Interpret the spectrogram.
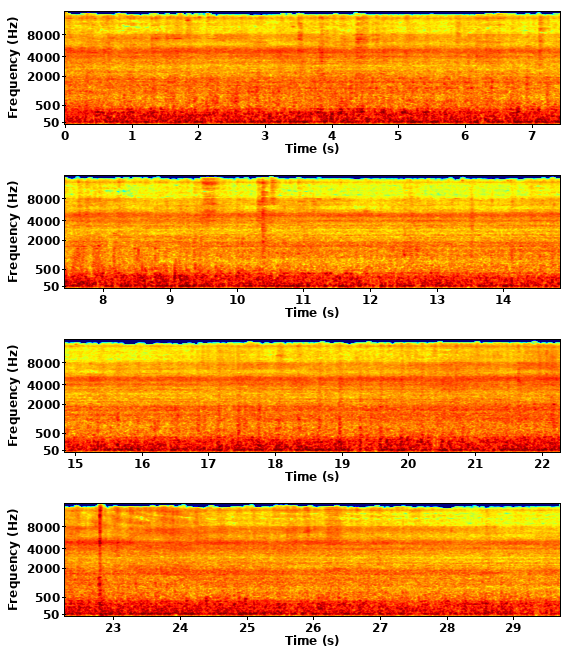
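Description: Freight train of tank cars rolling past: a steady rumble of steel wheels on the rails, with a few faint clicks from the wheelsets.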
